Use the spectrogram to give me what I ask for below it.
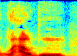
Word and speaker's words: Loudoun: Like I said, maybe because there is a Loudoun, New Hampshire, but also, nothing about the pronunciation of Loudoun makes you believe that there's another U in there, Loudon, but there is. Some facts about Loudoun County.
